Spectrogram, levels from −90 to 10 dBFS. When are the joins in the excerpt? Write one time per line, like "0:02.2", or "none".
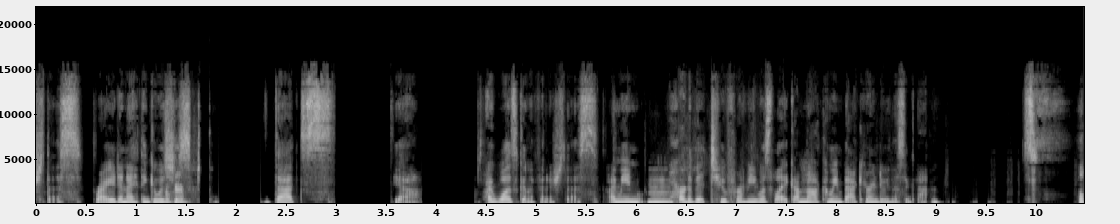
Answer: none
